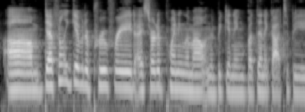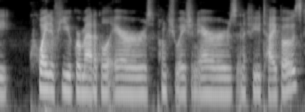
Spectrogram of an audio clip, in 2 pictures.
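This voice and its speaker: A woman's voice: fairly low pitch, flat delivery, fairly quick, creaky, few pauses, a bit bright, clear, resonant tone. A woman hosting and giving casual script feedback in an encouraging but frank way. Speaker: host and amateur screenwriter giving feedback.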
